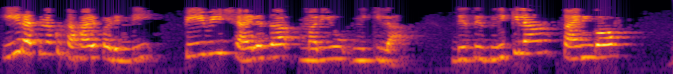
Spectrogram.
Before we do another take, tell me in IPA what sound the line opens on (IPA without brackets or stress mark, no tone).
iː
